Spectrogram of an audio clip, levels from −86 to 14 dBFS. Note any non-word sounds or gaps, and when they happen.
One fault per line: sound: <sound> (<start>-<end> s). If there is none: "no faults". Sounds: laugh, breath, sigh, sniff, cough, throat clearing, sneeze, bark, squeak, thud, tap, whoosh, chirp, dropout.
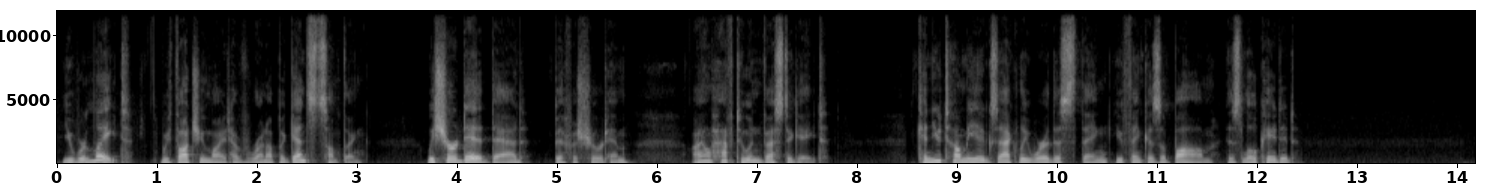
no faults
